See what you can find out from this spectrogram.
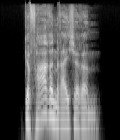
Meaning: strong dative masculine/neuter singular comparative degree of gefahrenreich
- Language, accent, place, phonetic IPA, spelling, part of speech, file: German, Germany, Berlin, [ɡəˈfaːʁənˌʁaɪ̯çəʁəm], gefahrenreicherem, adjective, De-gefahrenreicherem.ogg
